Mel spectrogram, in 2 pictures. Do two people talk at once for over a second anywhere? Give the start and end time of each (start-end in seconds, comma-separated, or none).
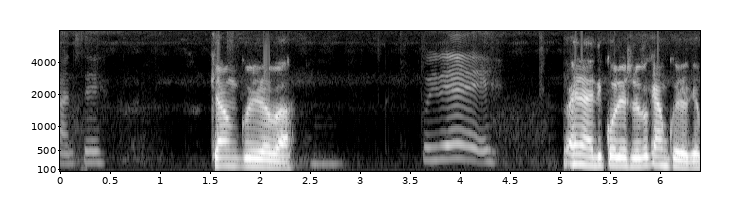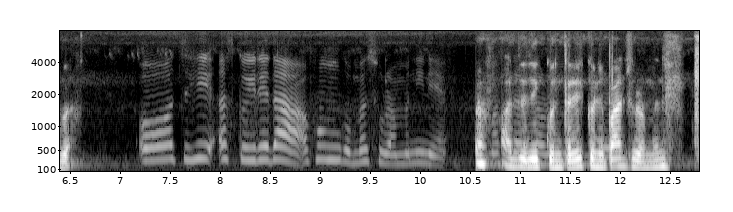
10.7-12.2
